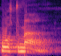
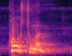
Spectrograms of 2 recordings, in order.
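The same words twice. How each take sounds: First: The final syllable has a full, clear vowel. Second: The final syllable has a weak, reduced vowel. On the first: The speaker calls it wrong. "not postman" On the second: The speaker calls it right. "it is sounded as man"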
